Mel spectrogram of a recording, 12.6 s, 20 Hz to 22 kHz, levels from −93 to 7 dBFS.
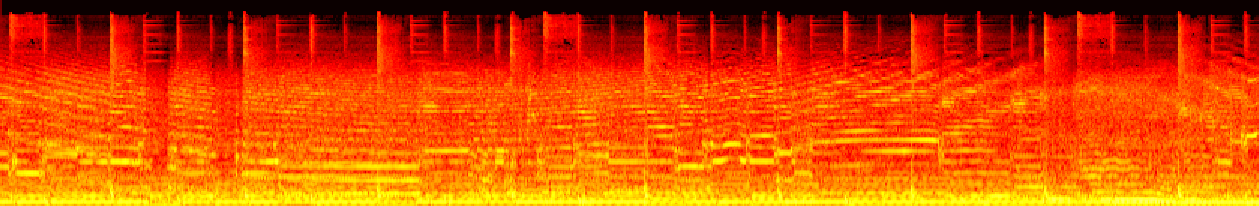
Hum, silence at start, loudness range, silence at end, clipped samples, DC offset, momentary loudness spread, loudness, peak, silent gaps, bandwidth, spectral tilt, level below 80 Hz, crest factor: none; 0 s; 2 LU; 0 s; under 0.1%; 0.4%; 3 LU; -16 LUFS; 0 dBFS; none; 17.5 kHz; -5.5 dB/octave; -28 dBFS; 14 dB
